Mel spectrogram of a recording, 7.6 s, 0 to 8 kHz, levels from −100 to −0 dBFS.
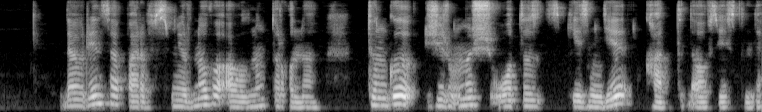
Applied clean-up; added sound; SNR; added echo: none; none; none; none.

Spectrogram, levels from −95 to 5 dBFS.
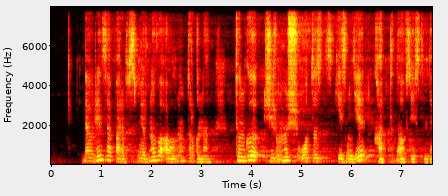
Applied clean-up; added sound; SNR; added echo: none; none; none; reverberation time 1.7 s.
